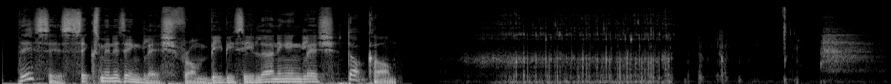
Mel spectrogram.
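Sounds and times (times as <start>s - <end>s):
speech: 0.2s - 4.0s
person slurping coffee from a cup: 4.6s - 8.1s
soft gulps: 4.7s - 8.2s.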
